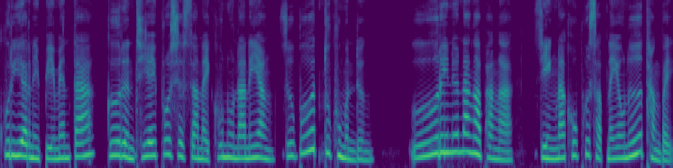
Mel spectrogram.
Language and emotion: Bodo, sad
